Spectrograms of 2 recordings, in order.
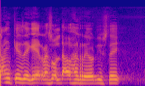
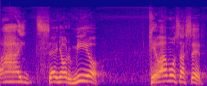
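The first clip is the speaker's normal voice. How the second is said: higher and slow, a mild mock panic; the servant wails in fright, acted lightly; frightened cry; 5 semitones higher, slower than usual. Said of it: "que gritó".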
